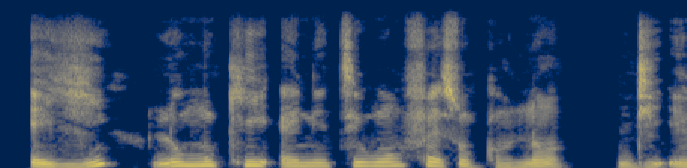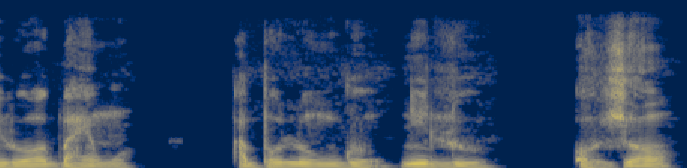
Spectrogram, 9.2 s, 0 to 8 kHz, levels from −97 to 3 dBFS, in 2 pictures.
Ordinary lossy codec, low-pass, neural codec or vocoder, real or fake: none; 7.2 kHz; none; real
